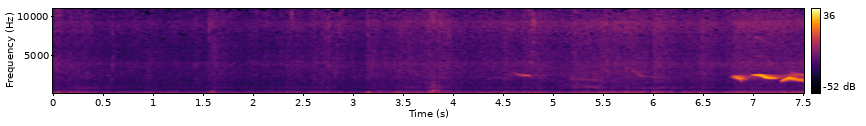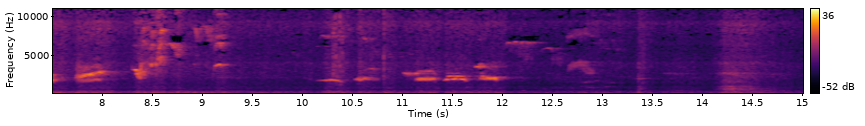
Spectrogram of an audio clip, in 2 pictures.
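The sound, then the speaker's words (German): Birds chirp in short scattered bursts, clustering in the middle and latter part, fairly soft over a steady low rumble of wind or water noise; no one speaks. “Ich glaube, die Vögel, die Vögel unterhalten genug.”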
